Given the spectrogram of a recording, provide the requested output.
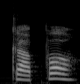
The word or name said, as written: capo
